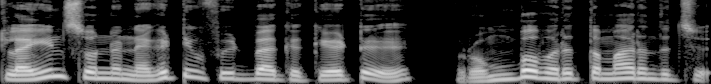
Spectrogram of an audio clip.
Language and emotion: Tamil, sad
